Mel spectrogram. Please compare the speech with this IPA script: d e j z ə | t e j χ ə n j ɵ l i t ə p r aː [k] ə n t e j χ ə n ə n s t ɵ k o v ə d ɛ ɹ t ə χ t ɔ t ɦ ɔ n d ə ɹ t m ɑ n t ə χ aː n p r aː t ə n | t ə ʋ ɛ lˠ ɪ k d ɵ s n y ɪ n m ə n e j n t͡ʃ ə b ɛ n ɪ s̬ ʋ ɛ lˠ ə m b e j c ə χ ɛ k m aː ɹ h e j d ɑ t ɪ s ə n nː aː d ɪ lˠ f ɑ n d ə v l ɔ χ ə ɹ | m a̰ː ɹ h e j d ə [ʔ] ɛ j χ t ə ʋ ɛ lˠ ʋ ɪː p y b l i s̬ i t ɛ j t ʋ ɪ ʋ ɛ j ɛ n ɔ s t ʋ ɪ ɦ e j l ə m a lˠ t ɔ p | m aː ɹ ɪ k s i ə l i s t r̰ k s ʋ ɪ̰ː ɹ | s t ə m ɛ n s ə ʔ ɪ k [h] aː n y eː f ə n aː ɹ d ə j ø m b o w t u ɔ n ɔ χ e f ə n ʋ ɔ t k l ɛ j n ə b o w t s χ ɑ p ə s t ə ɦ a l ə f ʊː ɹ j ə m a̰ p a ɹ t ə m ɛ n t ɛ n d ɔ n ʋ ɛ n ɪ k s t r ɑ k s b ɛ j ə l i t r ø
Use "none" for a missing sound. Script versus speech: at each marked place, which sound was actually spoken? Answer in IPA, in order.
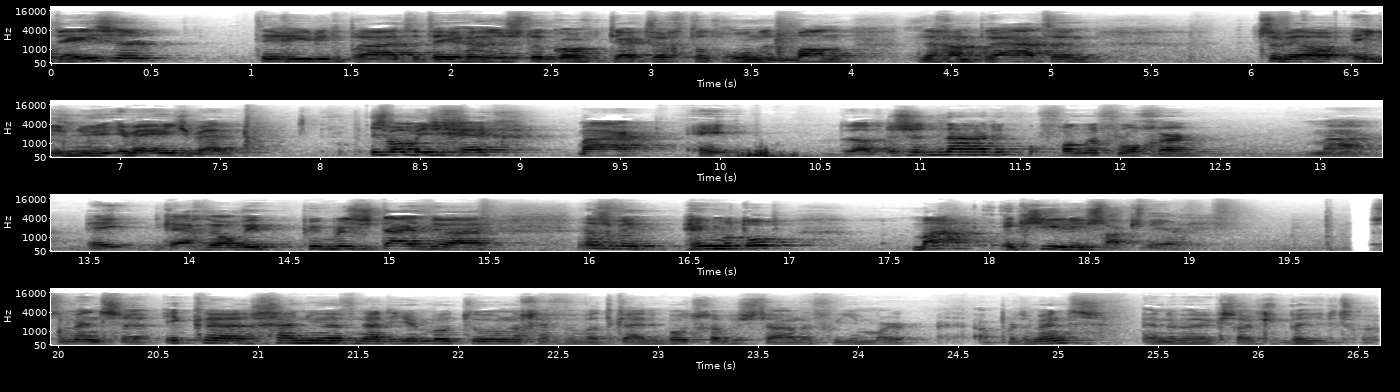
t, k, χ

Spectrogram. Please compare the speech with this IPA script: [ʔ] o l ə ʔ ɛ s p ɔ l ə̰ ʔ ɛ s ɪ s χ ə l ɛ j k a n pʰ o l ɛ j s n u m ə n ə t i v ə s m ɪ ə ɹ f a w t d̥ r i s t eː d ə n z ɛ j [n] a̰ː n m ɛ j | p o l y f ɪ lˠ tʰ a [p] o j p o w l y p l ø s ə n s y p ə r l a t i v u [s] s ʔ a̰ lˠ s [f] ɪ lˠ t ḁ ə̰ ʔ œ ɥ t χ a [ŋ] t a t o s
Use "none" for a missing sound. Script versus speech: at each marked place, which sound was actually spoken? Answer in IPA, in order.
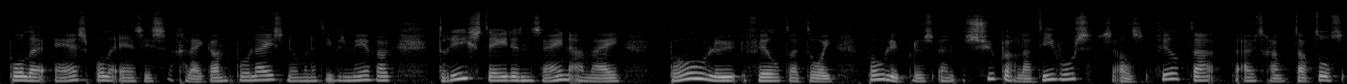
p, n, t, s, f, ŋ

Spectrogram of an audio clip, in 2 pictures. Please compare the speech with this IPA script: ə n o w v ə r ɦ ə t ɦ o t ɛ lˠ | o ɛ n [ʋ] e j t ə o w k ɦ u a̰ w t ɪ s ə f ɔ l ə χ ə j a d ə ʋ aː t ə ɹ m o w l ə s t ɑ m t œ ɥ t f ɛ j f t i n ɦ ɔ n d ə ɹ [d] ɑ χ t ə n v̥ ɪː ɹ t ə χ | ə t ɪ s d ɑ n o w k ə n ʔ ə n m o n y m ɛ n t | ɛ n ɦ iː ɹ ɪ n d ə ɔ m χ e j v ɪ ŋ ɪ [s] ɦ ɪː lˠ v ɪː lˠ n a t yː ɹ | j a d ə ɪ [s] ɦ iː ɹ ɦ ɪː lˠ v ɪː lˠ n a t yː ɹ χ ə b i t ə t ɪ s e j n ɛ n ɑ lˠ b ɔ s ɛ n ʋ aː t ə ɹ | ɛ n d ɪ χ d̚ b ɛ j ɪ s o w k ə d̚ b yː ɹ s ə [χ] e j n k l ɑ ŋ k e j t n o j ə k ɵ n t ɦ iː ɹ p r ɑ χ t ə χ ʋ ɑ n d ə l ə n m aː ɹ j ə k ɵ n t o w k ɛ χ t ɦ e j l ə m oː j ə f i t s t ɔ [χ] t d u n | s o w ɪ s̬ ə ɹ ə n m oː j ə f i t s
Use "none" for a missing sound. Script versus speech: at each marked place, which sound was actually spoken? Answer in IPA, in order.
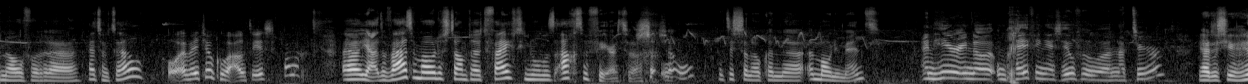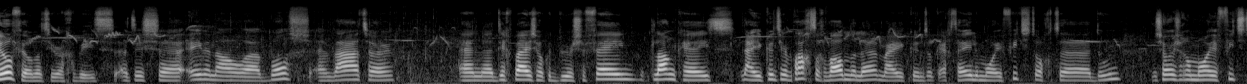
ʋ, t, s, s, f, χ

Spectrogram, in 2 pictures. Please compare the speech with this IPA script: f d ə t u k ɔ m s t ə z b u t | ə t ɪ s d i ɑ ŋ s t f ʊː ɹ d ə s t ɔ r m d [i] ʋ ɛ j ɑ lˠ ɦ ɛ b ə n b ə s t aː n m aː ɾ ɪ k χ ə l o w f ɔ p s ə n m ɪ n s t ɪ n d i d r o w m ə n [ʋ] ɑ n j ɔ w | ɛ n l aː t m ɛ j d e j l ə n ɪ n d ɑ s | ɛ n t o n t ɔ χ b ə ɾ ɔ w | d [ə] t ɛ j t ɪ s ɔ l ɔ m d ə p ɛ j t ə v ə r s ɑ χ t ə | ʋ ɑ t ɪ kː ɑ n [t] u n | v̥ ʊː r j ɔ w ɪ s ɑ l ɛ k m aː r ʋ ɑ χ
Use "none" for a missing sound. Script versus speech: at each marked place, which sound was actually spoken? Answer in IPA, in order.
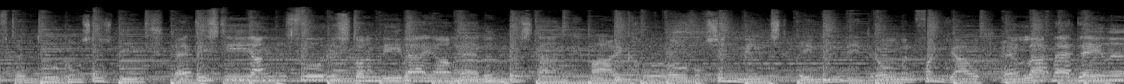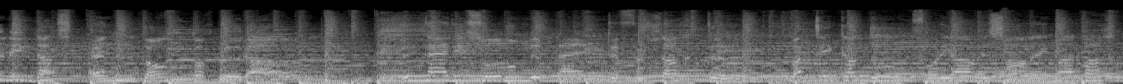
i, v, ə, d

